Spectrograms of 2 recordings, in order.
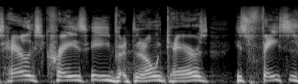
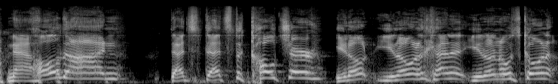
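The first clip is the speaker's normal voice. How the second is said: defensive fan; 6 semitones higher than usual. Retold or imitated. Defending player to wife.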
